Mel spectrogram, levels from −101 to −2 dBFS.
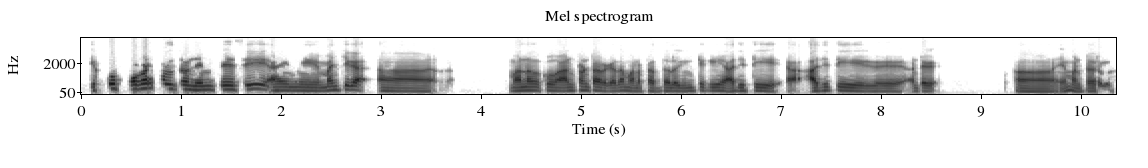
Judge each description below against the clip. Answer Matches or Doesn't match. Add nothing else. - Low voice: Matches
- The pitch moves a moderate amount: Matches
